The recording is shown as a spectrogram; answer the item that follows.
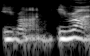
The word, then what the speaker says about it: Iran: I used to say Iran. I was like, no, it's Iran. That's Iran.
